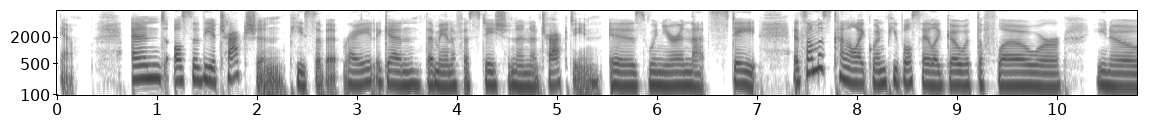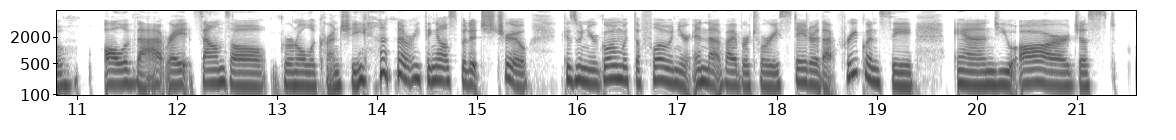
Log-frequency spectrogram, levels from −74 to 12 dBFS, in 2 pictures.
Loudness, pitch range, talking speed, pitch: -20 LUFS, 155-200 Hz, 195 wpm, 165 Hz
